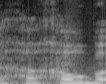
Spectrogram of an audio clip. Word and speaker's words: jojoba: experience the best oil the jojoba oil spelt with the j what about baby oil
